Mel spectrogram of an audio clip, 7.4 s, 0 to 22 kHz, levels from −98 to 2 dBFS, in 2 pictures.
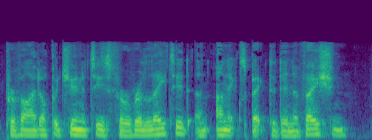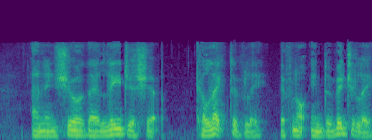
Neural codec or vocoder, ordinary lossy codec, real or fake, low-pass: none; AAC, 32 kbps; real; 7.2 kHz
